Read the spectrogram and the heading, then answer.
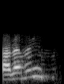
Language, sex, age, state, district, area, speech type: Tamil, female, 45-60, Tamil Nadu, Theni, rural, conversation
